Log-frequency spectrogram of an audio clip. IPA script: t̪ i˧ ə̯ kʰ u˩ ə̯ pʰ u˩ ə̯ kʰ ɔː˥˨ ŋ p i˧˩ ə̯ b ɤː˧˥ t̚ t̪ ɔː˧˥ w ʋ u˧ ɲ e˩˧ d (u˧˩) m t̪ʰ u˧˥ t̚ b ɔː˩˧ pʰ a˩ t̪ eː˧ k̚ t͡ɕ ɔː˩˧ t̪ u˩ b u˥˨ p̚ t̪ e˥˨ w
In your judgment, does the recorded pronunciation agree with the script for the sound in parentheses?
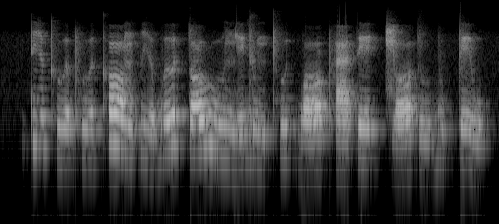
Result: yes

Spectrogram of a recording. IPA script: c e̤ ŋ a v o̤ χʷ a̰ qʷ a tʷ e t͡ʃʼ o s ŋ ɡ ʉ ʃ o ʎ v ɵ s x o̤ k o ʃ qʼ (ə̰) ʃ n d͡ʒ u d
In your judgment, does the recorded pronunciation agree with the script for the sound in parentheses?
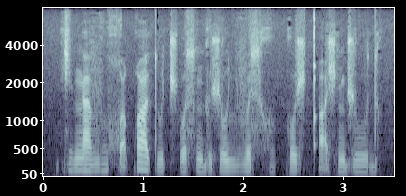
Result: no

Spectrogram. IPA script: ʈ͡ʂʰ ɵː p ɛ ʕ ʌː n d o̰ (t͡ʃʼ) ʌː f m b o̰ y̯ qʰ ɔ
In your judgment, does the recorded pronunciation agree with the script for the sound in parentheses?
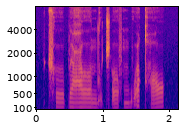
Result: yes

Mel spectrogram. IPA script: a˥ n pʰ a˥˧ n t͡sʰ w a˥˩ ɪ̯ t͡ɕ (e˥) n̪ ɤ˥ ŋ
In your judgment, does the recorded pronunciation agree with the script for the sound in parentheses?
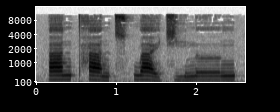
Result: no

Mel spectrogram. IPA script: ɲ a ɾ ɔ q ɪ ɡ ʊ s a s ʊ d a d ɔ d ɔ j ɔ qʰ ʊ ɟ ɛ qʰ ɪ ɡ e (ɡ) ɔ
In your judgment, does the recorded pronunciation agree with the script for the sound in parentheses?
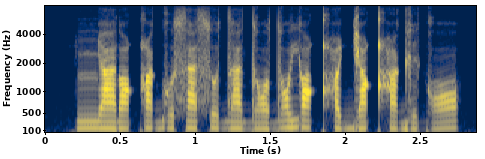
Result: yes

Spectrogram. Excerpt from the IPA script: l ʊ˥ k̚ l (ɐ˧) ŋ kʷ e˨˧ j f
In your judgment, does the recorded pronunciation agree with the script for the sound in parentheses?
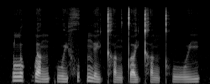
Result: no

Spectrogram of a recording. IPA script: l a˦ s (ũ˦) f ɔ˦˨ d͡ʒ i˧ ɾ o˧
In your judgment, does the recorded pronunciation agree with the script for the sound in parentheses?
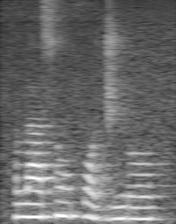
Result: yes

